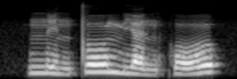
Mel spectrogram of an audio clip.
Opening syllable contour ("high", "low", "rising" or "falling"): low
